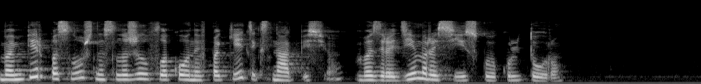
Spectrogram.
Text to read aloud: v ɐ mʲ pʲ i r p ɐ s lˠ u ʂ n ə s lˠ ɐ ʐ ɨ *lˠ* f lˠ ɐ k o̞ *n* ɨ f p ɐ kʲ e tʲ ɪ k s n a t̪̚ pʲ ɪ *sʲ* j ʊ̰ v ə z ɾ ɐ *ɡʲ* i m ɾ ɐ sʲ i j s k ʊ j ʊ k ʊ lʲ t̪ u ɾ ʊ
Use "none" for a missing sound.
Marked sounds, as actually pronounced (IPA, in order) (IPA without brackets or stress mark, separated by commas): lˠ, n, sʲ, dʲ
